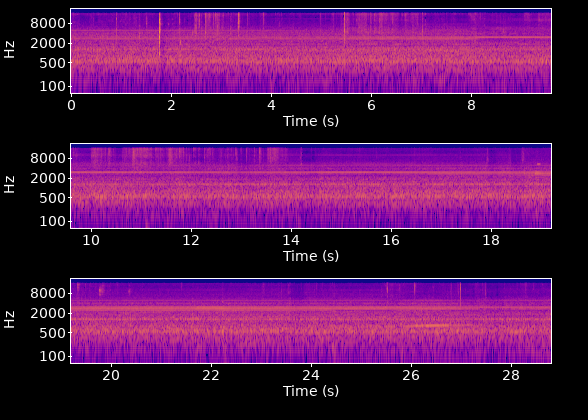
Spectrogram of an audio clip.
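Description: Steady running noise of an electric passenger train heard from inside the carriage, with a few faint steady whining tones over it. One sharp click about two seconds in.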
